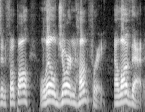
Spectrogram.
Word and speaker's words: Lil: It's not little. It's Lil.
